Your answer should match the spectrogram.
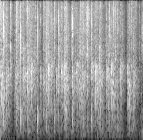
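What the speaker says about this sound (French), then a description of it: "on peut les applaudir" Church congregation applauding during a French-language sermon, a dense, continuous wash of clapping from a crowd with a few sharper individual claps standing out.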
